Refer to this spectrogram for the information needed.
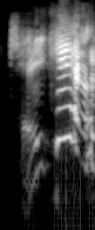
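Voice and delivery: high, loud, sharp warning. A narrator's reading. Time warning the Demon King, sharp. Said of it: "said Time sharply".

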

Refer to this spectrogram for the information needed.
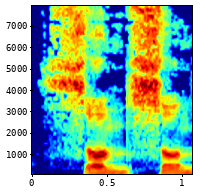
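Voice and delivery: a mildly spluttered start, words tripping; spluttering. A narrator's reading. Dad flustered as his son questions him, light splutter. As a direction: sputter the words out a little. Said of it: "spluttered Gary's dad".

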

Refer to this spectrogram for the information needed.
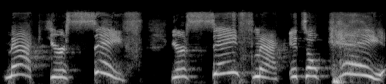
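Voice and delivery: put-on high child voice, slow and soothing; calm the crying baby like a little sister would; imitating comforting toddler. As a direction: toddler soothing her crying brother in the car. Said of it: "she's like".

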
